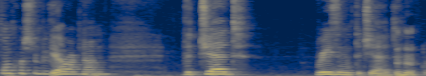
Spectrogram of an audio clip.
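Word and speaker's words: Djed: Jed, by the way, sorry, is spelled D-J-E-D. That's it. D-J-E-D. Jed, as in the Jedi.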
